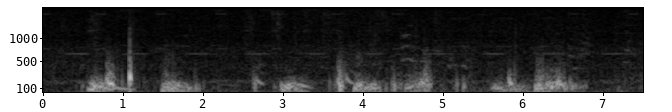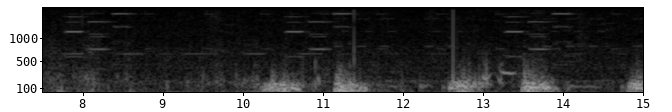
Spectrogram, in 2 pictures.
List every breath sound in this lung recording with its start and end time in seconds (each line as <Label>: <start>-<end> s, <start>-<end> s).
Inhalation: 0.46-1.14 s, 2.56-3.38 s, 4.30-4.98 s, 5.56-6.07 s, 10.15-11.08 s, 12.52-13.45 s, 14.72-15.00 s
Exhalation: 1.35-2.02 s, 3.58-4.27 s, 6.08-6.84 s, 11.06-11.69 s, 13.46-14.09 s
Wheeze: 0.44-1.12 s, 2.89-3.38 s, 3.58-4.27 s, 4.30-4.87 s, 13.24-13.52 s
Crackles: 1.35-2.02 s, 5.56-6.07 s, 6.08-6.84 s, 11.06-11.69 s, 14.72-15.00 s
